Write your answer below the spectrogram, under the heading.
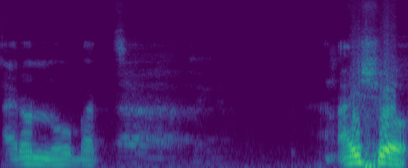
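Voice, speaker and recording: The man's voice sits at a medium pitch, with a dark, mellow tone and fairly even intonation. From Ghana. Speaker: talk show host. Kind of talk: casual group discussion.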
